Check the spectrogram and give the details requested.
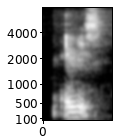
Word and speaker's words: Aries: Aries from from Aries yes Aries I'm saying it correctly because I always get confused with the Greek word word for Mars which is aris but in the zodiac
